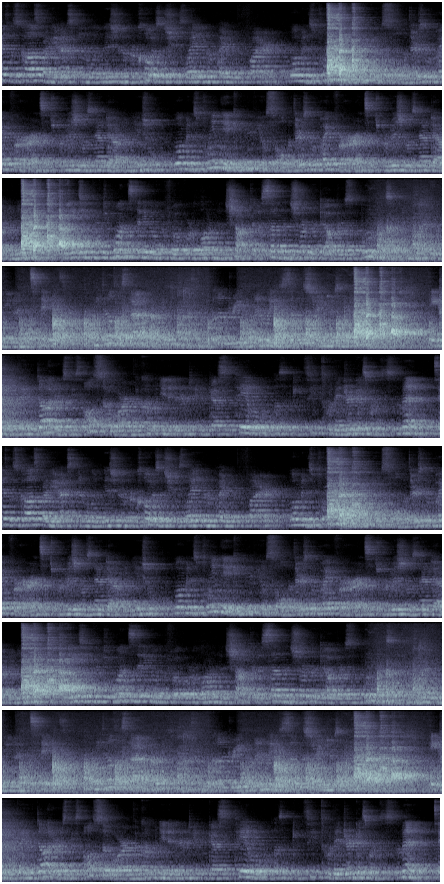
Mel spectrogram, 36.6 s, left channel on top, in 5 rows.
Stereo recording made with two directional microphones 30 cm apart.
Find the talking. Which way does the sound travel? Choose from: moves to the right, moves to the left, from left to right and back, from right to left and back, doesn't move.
from right to left and back.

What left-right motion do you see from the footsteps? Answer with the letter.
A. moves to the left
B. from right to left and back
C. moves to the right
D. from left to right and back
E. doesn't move
A.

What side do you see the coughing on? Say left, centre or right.
left.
